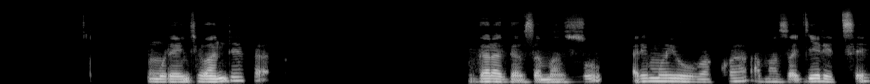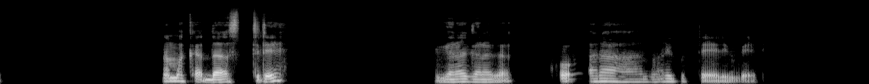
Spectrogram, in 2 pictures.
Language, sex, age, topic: Kinyarwanda, male, 25-35, government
